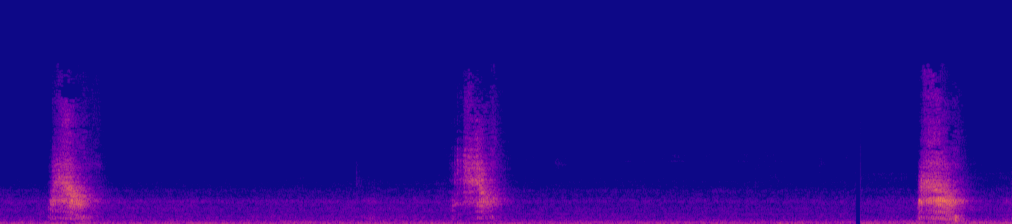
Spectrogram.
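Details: Caracal uttering three short, explosive, hissing spits, each under half a second, spaced about four seconds apart, against a low constant room hum.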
